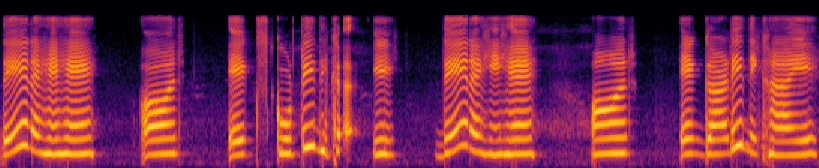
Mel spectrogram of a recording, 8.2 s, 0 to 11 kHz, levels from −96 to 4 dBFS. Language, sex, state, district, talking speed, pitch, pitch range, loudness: Hindi, female, Himachal Pradesh, Shimla, 110 wpm, 290 Hz, 280-310 Hz, -12 LUFS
